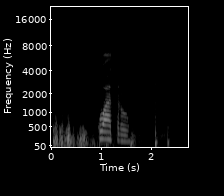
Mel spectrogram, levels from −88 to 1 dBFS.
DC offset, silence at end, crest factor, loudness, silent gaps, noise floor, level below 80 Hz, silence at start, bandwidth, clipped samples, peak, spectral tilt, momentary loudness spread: under 0.1%; 0.4 s; 20 dB; -54 LUFS; none; -75 dBFS; -74 dBFS; 0.05 s; 11.5 kHz; under 0.1%; -36 dBFS; -7 dB/octave; 19 LU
